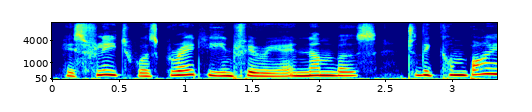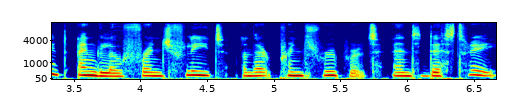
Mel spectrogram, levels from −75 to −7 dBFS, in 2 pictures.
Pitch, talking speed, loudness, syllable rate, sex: 225 Hz, 160 wpm, -16 LUFS, 4.7 syllables/s, female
